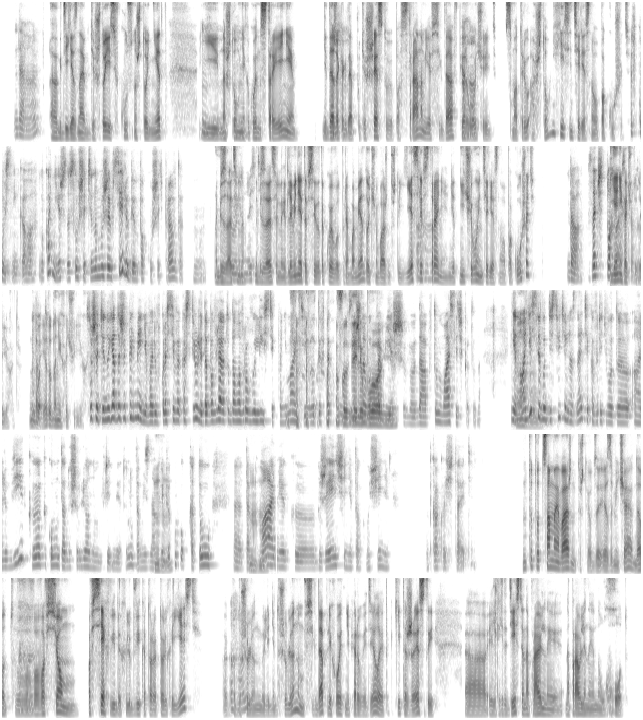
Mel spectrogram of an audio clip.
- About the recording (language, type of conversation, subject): Russian, unstructured, Как выражать любовь словами и действиями?
- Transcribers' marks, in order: tapping; laugh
